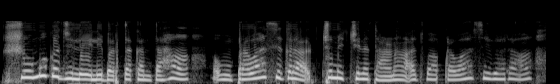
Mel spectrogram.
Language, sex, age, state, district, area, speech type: Kannada, female, 18-30, Karnataka, Shimoga, urban, spontaneous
